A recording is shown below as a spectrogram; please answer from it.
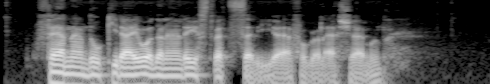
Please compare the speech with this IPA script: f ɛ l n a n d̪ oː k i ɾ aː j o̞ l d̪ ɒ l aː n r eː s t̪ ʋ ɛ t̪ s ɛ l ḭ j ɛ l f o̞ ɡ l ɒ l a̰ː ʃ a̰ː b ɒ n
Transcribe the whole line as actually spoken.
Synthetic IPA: f ɛ r n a n d̪ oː k i ɾ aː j o̞ l d̪ ɒ l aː n r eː s t̪ ʋ ɛ t̪ s ɛ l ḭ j ɛ l f o̞ ɡ l ɒ l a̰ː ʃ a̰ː b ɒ n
